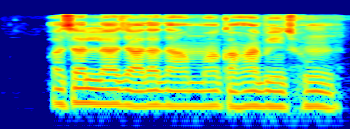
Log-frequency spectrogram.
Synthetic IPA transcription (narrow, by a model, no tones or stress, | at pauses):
pʰɐsəlːazjaːd̪ad̪aːmːãkɐɦãbẽːt͡ʃɦũː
